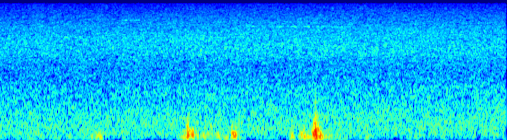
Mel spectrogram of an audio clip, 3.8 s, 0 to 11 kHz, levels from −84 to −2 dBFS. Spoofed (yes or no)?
no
